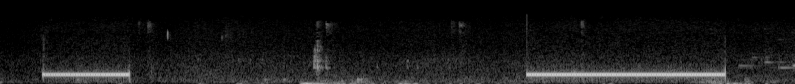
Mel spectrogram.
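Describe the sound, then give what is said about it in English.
Phone ringing: two loud, steady mid-pitched ring tones, the first about a second long and the second about two seconds, separated by a quiet gap with a few faint ticks. “your phone's ringing.”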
